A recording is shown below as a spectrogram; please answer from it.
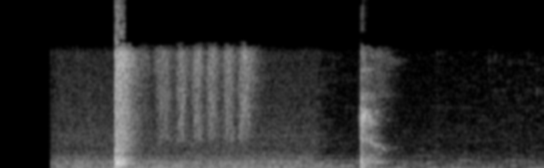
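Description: Handling noise from a phone being held and positioned: a sharp knock just before a second in, then a quick run of rubbing strokes, and another brief sound about three-quarters of the way through.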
